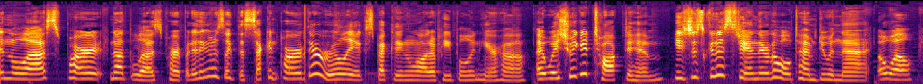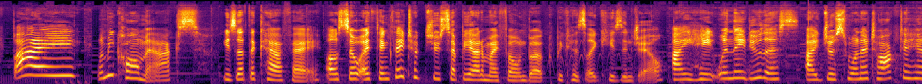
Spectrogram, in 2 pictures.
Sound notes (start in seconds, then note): none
